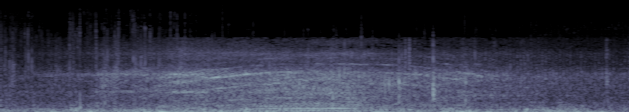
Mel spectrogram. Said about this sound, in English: I get in, I start the car, engage the clutch. The car lurches backwards, it slips, and then it finds its grip. I gun it, reverse, with rocks and wood shooting up all around me.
